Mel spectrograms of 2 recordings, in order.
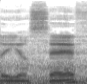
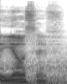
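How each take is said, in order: First: The stress is on the last syllable. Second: The stress is on the first syllable. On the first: This is the biblical Hebrew pronunciation. "in biblical Hebrew you still emphasize the last part of the name" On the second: This is the modern Hebrew pronunciation. "in modern Hebrew they'd say Yosef, just like Joseph"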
